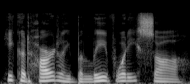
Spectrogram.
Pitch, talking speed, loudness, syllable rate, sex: 145 Hz, 220 wpm, -20 LUFS, 5.6 syllables/s, female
